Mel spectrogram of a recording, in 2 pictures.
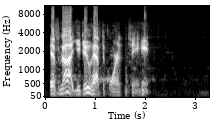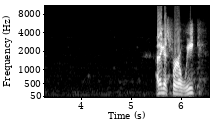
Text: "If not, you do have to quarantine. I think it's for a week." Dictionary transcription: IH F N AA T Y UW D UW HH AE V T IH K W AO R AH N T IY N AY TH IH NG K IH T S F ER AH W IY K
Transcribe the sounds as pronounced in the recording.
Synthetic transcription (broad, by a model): IH F N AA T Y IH D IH HH AE F T IH K W AO R AH N T IY N AY TH IH NG K IH T S F ER AH W IY K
